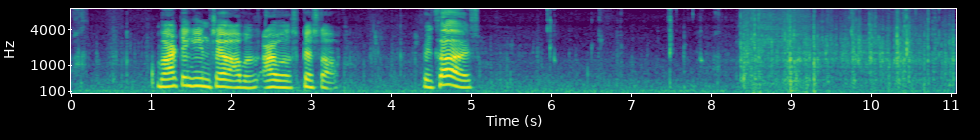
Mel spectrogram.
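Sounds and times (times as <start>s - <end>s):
person chewing fries: 0.0s - 1.0s, 5.5s - 11.0s.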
